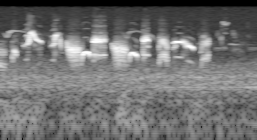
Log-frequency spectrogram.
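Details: Western Orphean Warbler, a scarce, elusive summer visitor, singing from a holm oak: a quick run of rich, thrush-like warbled phrases, slurred whistles and chatter, with another more distant bird answering in the background, over faint hiss.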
